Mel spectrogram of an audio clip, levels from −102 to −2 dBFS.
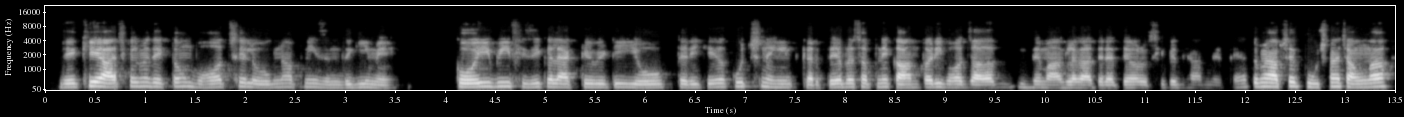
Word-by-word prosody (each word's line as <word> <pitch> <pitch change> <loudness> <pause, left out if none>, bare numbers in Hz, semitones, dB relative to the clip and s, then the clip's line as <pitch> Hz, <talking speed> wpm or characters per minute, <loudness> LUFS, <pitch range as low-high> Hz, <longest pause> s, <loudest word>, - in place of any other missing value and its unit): देखिए 165 +6 +4
आजकल 175 +3 +5
मैं 195 0 -4
देखता 185 0 -3
हूँ 195 0 -5
बहुत 160 +2 -4
से 190 - -4
लोग 155 -3 -4
ना 170 +1 -9
अपनी 170 0 -9
ज़िंदगी 145 +2 -7
में 130 -2 -5 0.7
कोई 175 +2 +5
भी 195 +1 -1
फ़िज़िकल 170 0 -2
एक्टिविटी, 160 0 -1
योग 150 0 -2
तरीक़े 150 0 -4
का 175 - -1
कुछ 190 +4 -6
नहीं 155 -3 -5
करते। 165 -12 0
बस 170 +1 -1
अपने 170 0 -2
काम 145 -3 +3
पर 165 0 +2
ही 170 - -1
बहुत 150 -1 -3
ज़्यादा 140 -1 +4 0.4
दिमाग 135 -2 -4
लगाते 135 -1 0
रहते 135 +1 -2
हैं 140 - -1
और 140 - -4
उसी 140 +1 -13
पे 145 - -6
ध्यान 135 -1 -16
देते 130 - -22
हैं। 165 - -12
तो 180 - +1
मैं 190 - +3
आपसे 185 +3 +6
पूछना 185 0 -1
चाहूँगा 170 +1 +4
160 Hz, 195 wpm, -22 LUFS, 145-175 Hz, 0.7 s, आपसे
